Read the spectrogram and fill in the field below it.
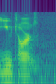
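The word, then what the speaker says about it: UTorrent (µTorrent): It's Ludwig Strigius said, wrote it as Mu, but it's he more usually pronounced it UTorrent. Mu is in micro. Mu is in microtorrent. Microtorrent's also a thing, but UTorrent is the usual accepted pronunciation.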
